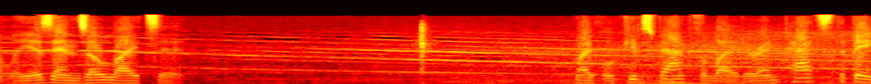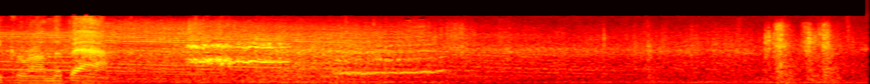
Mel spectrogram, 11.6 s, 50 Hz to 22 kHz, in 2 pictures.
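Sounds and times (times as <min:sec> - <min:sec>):
police car engine rumble: 0:00.0 - 0:11.5
speech: 0:00.1 - 0:01.4, 0:03.8 - 0:06.8
police car tire squeal skidding to the curb: 0:05.2 - 0:09.1.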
